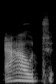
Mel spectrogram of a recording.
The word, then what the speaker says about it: out: the American Pie soundtrack the Canadian accent can be heard most easily in the following words we say an American say out about house another with o for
